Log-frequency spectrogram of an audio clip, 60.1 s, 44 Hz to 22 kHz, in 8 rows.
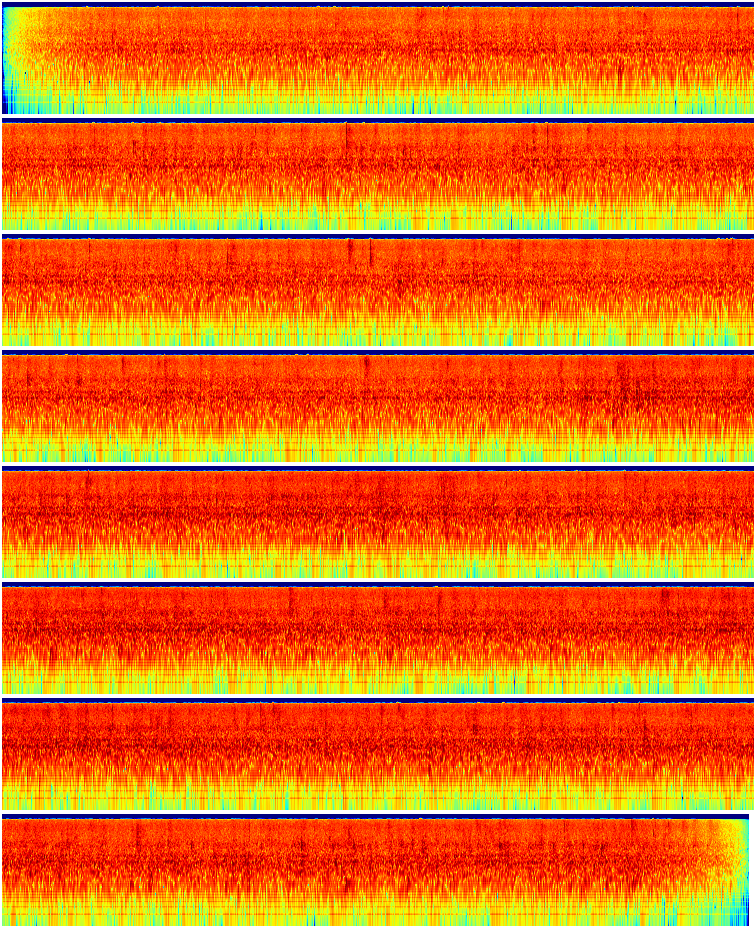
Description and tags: Raw audio of moderate rainfall in Callahan, Florida.
An example of how you might credit is by putting this in the description/credits:
The sound was recorded using a "H1 Zoom recorder" on 8th August 2016.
